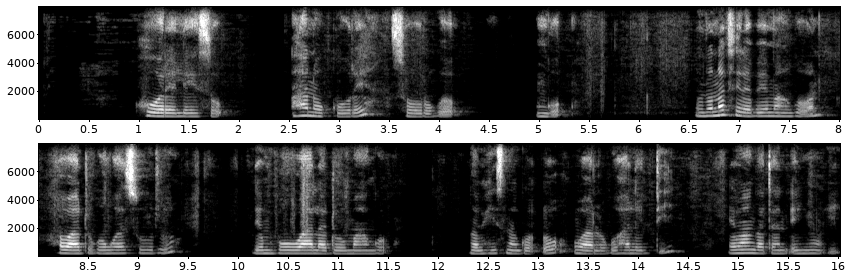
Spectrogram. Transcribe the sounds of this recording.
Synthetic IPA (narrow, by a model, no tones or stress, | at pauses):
hɔɾɛlɛsɔ | ɦanɔkːuɾɛsoɾuɡɔ̰ | ŋɡɔ̰ | ɗumɗɔnafiɾabɛmaŋɡɔ̰ɔ̰nhawaduɡɔŋɡwasodu | ndɛmbɔwaladɔmaŋɡɔ | ŋɡamɦisnaɡɔɗːɔwaluɡɔɦaledːi | ʔɛmaŋɡatanɗɛ̰ɲoːʔi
